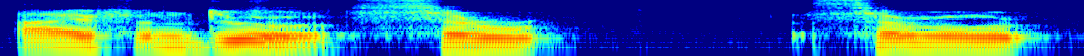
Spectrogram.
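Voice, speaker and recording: A man from Germany with a German accent hosting a casual let's play, reading visual novel text aloud haltingly and correcting himself as he goes. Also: on the high side, level tone, warm tone. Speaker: gaming video host. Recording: dull lo-fi microphone, music behind.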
